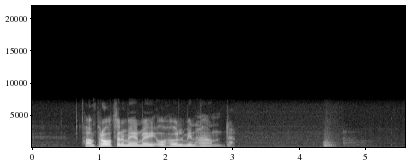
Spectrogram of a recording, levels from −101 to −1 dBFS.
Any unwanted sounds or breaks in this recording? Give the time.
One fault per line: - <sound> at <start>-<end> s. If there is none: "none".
- whoosh at 4.4-4.7 s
